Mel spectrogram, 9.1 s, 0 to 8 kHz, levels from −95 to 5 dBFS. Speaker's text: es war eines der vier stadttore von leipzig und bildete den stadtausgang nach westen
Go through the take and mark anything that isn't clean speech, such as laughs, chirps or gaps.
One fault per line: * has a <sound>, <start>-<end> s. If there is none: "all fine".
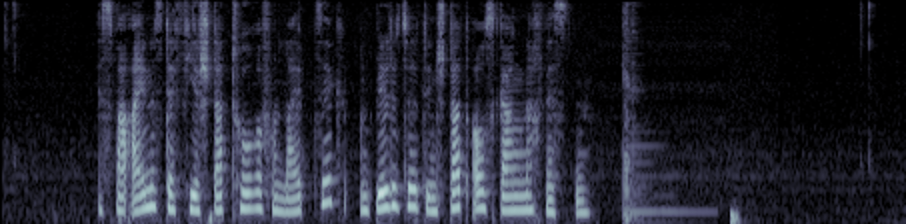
* has a thud, 6.2-7.2 s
